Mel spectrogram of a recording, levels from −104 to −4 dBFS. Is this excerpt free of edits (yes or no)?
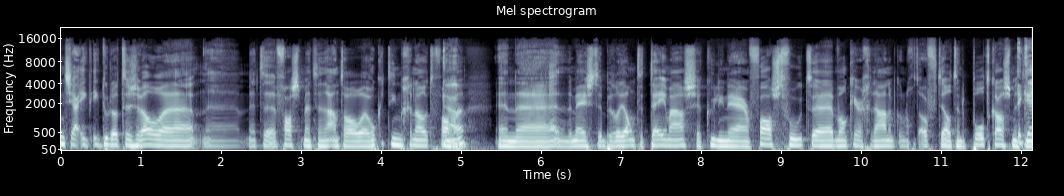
yes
